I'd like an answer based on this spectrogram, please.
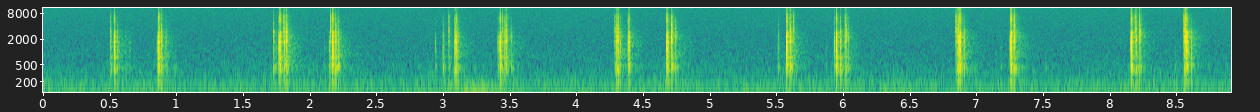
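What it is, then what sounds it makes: Cardboard gift box tapped with nails. Long nails gently tap the lid of a closed, hollow, red printed cardboard heart-shaped gift box. Fifteen quiet, short, dry taps come mostly in loose pairs. Each tap has a papery midrange knock with a bright edge that dies away almost at once over faint background hiss.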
